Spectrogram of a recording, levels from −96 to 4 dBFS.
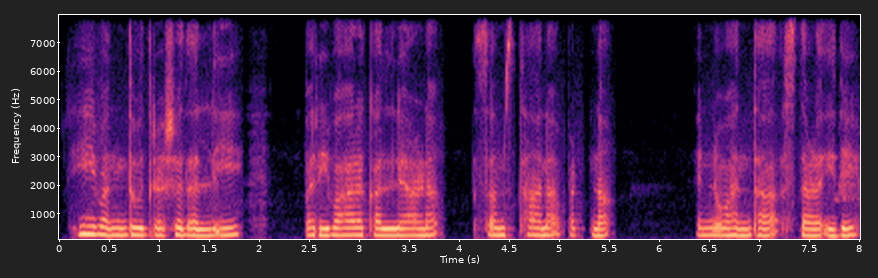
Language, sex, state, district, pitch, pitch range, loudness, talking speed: Kannada, female, Karnataka, Bidar, 245 Hz, 235-250 Hz, -14 LUFS, 75 wpm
